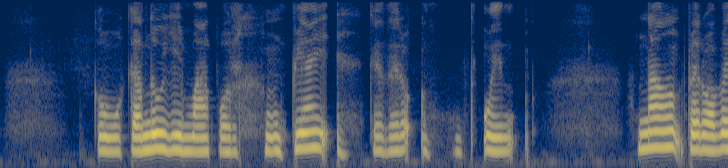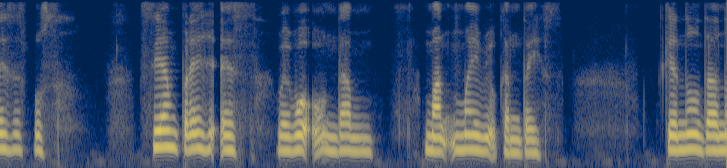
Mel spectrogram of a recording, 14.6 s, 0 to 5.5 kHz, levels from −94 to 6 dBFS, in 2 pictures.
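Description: No technical faults can be heard anywhere in the speech. Nothing in the recording calls for a time or a cause to be pointed out.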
